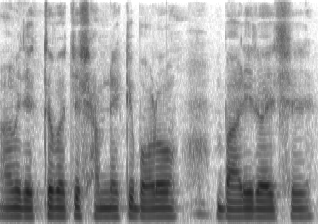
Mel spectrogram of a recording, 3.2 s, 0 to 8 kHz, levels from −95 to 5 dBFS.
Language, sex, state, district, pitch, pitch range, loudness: Bengali, male, West Bengal, Alipurduar, 110 Hz, 105-110 Hz, -16 LUFS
